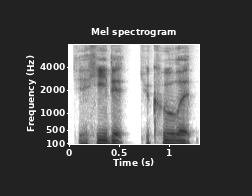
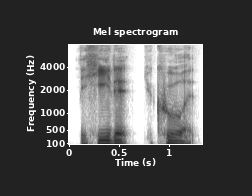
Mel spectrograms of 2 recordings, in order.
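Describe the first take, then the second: No difference in how they are said.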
